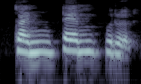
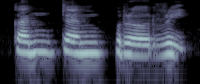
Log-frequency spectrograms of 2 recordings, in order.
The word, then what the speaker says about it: contemporary: Contemporary five syllable word. So far this is the first word which is with five syllable. Contemporary. Stress is on the second syllable.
